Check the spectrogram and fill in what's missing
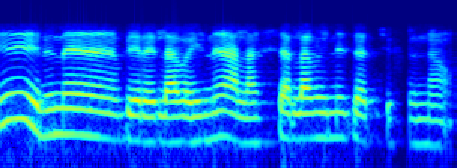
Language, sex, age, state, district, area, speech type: Bodo, female, 45-60, Assam, Chirang, rural, conversation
